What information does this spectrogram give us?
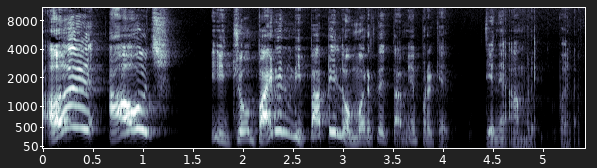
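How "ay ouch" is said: shrill, very high, loud cry of pain; hammed-up howl of pain; [name] yelling. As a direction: yelp it like you've just been bitten. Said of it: "y [name] grita".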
